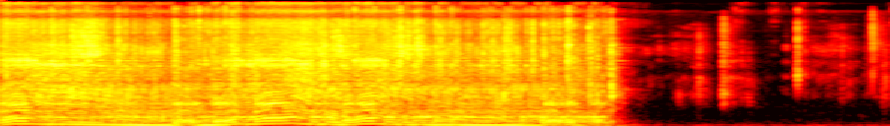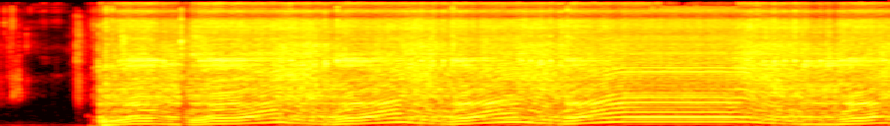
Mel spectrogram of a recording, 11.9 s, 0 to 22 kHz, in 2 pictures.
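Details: Husqvarna 525PT5S two-stroke pole saw after a carb refresh, with both mixture screws set a further quarter turn rich: revs rise and sag in repeated swells instead of climbing cleanly on throttle. It runs fine on top but bogs at low speed and ignores low-speed adjustment; cause unconfirmed, possibly not the carb.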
